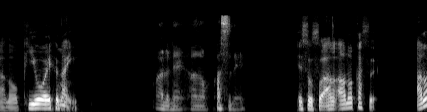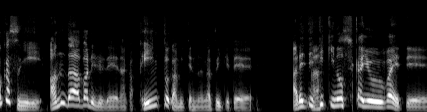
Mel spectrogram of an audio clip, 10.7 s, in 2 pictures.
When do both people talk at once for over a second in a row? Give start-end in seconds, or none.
none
